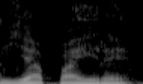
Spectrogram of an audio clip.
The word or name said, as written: apai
